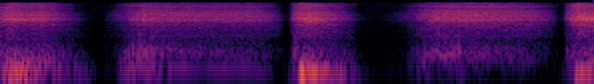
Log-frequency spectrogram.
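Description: Quick breaths drawn in and pushed out through the nose, loud and airy, in a fast, steady rhythm of several short bursts separated by brief pauses, with no talk.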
